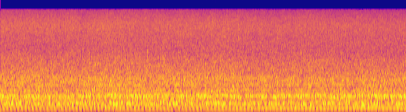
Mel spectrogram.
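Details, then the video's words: Honey bees from a big colony nesting in a blocked-off chimney, heard as it is being recovered. A thick, unbroken hum of many wings with an even, grainy texture and a low steady drone beneath, no pauses. "Récupération d'une grosse colonie d'abeilles dans une cheminée condamnée"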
